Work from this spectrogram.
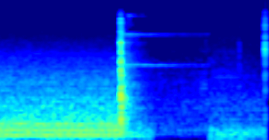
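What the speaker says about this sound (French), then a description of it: "Je vais mettre tout ça au micro-ondes" A microwave oven reheating rice and beef-filled savoury bao runs with a steady low hum, then a sharp beep and a click as the door opens, followed by quiet and another brief beep near the end.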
